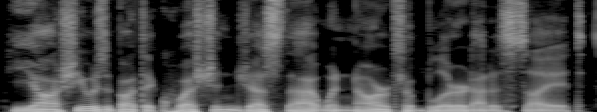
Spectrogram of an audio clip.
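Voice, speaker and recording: A man's voice: sits low, expressive, moderate pace, a little mellow, dry recording, studio quality. A man reading a scripted story as a narrator, voicing the dialogue as he goes. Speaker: fan fiction narrator. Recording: music bed under the voice.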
